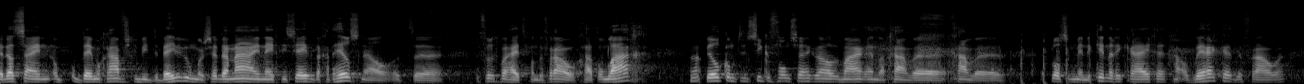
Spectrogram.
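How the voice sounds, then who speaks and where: An ordinary speaking voice from a man at medium pitch, fairly quick in pace, with ordinary pitch variation, big swings in loudness, and light background noise. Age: 50s. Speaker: economist; guest. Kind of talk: panel discussion. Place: hall.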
